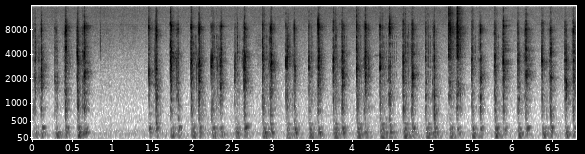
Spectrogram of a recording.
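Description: One hand types with its fingertips on the left section of a black plastic backlit computer keyboard. Quick, clicky keystrokes with a low thock and bright clatter break off briefly for a quiet pause near the start, then resume in a steady, fairly even run of rapid taps.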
